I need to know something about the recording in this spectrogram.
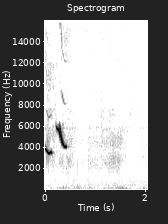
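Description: Caged caboclinho (a Sporophila seedeater) singing: two clear whistled notes, each sliding down in pitch, ending about half a second in.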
